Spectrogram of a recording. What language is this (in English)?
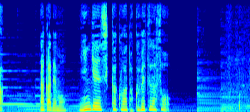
Japanese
